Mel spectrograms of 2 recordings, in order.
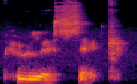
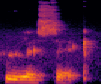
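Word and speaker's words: Pulisic: he'll tell you how he wants his name pronounced and apparently it's poolish sick so there you go christian pool is sick i said it when he signed and i'll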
